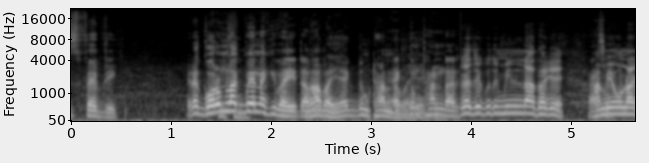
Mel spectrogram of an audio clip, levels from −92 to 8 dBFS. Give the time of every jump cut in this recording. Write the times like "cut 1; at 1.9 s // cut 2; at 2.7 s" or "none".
cut 1; at 3.9 s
